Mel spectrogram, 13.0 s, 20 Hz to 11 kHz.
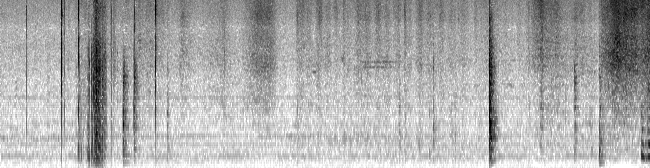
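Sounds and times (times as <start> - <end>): dough rubbing on wooden board: 4.9 - 9.5.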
